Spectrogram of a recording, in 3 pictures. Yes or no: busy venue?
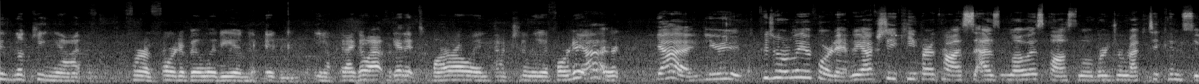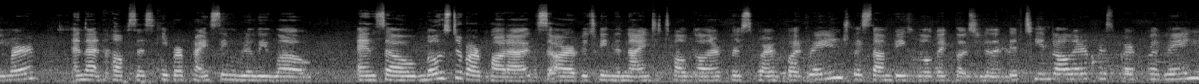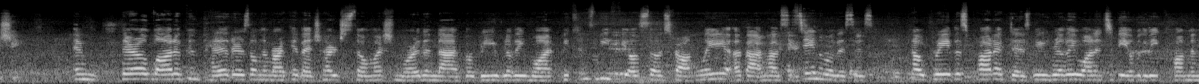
yes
